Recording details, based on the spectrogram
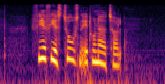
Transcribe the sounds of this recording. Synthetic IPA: fiːɒfiɐ̰st͡sʰṵːsn̩e̝d̥hunɐð̞ˠɒ̽t͡sʰɒ̽l̰

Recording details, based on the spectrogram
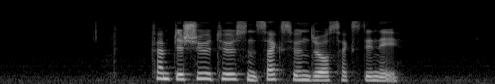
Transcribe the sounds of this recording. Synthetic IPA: fɛmt̪ɪʃʉːt̪ʰʉːsn̩sɛkshʉnd̪ɾəoːsækst̪ɪnḭː

